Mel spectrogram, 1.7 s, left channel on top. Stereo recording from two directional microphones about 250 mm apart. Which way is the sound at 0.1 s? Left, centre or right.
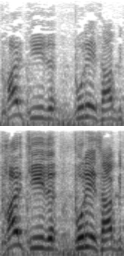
Right.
